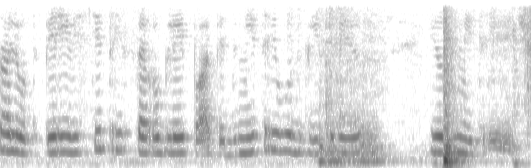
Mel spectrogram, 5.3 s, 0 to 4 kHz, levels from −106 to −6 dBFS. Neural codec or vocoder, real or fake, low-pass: none; real; 3.6 kHz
